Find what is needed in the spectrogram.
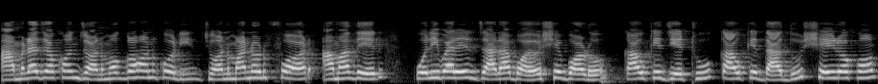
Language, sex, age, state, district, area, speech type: Bengali, female, 60+, West Bengal, Nadia, rural, spontaneous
